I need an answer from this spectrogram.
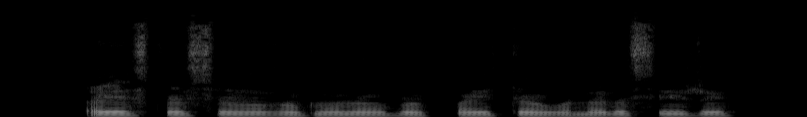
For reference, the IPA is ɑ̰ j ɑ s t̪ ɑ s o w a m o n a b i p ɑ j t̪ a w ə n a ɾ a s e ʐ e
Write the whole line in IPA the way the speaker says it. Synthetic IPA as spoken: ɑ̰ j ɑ s t̪ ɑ s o ɣ a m u n a b a p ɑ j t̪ a w ə n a ɾ a s e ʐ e

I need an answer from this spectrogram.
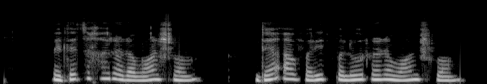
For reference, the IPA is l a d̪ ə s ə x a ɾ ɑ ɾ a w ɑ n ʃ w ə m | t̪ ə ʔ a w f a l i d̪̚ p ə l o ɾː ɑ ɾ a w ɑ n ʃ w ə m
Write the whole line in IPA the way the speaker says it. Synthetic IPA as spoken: l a d̪ ə t͡s ə x a ɾ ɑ ɾ a w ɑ n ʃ w ə m | d̪ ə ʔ a w f a ɾ i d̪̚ p ə l o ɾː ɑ ɾ a w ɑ n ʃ w ə m

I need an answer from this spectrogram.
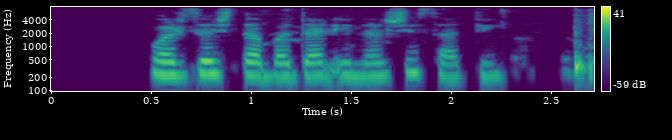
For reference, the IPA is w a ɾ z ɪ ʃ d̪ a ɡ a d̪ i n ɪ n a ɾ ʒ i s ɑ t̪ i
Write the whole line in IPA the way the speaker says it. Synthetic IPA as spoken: w a ɾ z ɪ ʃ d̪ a b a d̪ a n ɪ n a ɾ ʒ i s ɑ t̪ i

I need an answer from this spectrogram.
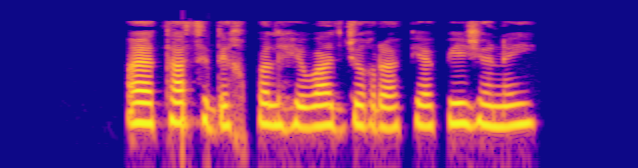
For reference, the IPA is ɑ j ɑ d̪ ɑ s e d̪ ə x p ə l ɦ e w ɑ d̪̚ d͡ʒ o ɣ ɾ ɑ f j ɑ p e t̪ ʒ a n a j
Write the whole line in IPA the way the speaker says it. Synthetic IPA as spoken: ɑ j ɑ t̪ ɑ s e d̪ ə x p ə l ɦ e w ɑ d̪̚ d͡ʒ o ɣ ɾ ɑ f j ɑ p e ʒ a n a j

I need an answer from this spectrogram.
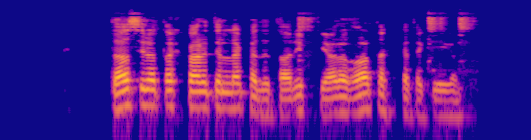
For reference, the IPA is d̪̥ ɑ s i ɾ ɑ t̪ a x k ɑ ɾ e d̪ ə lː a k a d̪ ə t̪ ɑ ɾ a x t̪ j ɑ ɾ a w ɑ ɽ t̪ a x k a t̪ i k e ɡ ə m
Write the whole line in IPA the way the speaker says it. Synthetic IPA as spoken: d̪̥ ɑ s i ɾ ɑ t̪ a x k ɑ ɾ e d̪ ə lː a k a d̪ ə t̪ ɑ ɾ i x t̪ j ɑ ɾ a ɣ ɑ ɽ t̪ a x k a t̪ a k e ɡ ə m

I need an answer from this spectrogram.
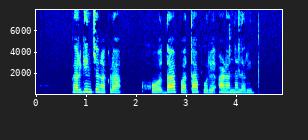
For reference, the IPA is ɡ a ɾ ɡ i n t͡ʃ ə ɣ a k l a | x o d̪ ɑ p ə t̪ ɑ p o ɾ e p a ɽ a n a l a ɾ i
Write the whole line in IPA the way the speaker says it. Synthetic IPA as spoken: ɡ a ɾ ɡ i n t͡ʃ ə ɣ a k ɽ a | x o d̪ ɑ p ə t̪ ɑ p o ɾ e ʔ a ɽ a n a l a ɾ i

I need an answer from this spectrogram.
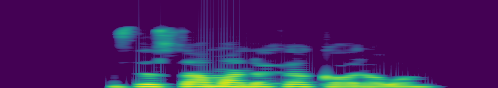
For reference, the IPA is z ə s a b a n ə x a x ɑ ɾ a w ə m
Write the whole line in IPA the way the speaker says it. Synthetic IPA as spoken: z ə s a m a n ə x a k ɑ ɾ a w ə m

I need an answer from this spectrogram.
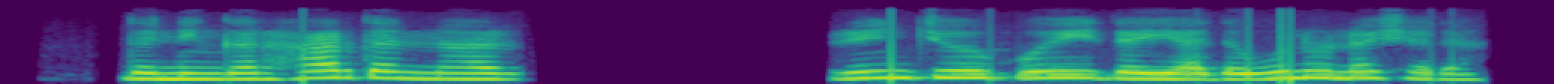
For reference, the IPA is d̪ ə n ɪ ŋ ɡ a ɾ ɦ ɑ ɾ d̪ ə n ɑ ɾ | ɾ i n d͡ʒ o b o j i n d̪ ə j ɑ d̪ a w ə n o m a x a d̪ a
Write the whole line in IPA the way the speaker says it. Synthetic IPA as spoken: d̪ ə n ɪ ŋ ɡ a ɾ ɦ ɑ ɾ d̪ ə n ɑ ɾ | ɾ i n d͡ʒ o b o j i d̪ ə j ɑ d̪ a w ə n o n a ʃ a d̪ a

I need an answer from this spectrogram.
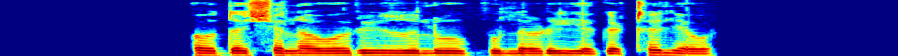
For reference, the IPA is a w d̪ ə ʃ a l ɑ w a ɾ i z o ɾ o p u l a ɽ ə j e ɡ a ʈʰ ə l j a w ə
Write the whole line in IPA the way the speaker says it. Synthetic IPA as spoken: a w d̪ ə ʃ a l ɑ w a ɾ i z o l o b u l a ɽ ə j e ɡ a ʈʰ ə l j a w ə

